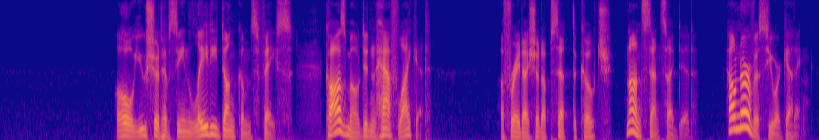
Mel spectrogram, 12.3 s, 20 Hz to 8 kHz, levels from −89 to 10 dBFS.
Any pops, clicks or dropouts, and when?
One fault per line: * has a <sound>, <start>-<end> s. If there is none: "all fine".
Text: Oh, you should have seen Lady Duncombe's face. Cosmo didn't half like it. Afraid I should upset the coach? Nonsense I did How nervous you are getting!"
all fine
